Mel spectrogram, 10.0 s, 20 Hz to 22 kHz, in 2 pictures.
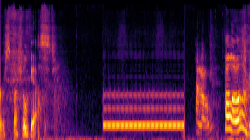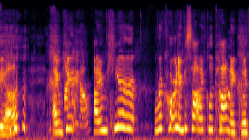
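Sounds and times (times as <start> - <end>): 
speech: 0.0 - 1.2, 4.2 - 9.9
electronic telephone ringback tone of an outgoing call: 2.0 - 3.7.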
